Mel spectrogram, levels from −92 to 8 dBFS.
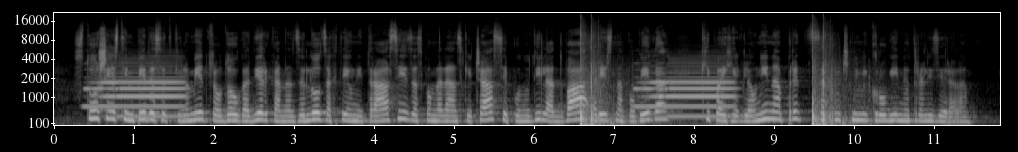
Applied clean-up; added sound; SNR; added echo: none; Wind instrument, woodwind instrument + Fireworks; 1 dB; none.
